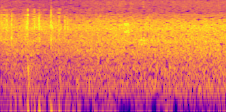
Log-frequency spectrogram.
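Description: Heavy rain pours down steadily and loudly, a dense continuous hiss of water on surfaces close by, with no voices over it.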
